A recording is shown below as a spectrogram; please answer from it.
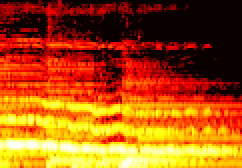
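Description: A female voice holds one long wordless sung note that slides slowly down in pitch, over soft acoustic accompaniment chords: the closing note of a ballad.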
